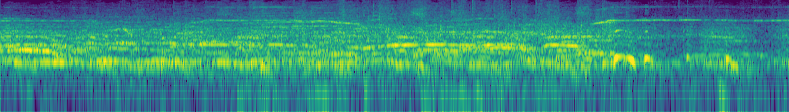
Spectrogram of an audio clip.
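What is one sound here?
A studio audience claps and cheers loudly.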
